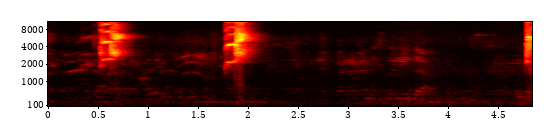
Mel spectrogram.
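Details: Lovebird in gacor song: two loud, rasping high chirps over a second apart, a quiet stretch with faint low sounds, and another chirp starting at the end.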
